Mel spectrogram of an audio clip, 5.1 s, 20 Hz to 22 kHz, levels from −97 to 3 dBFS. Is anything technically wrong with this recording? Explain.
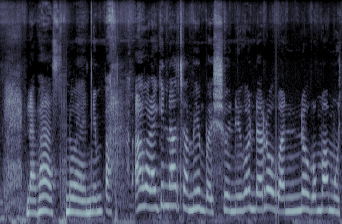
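Yes, there are two problems: a repeated buffer at three points, and pre-emphasis left on for most of the clip.

The repeated buffer occurs at 0.95 to 1.00 s, 2.67 to 2.69 s and 4.13 to 4.18 s. Each time, fresh speech failed to reach the output in time, so the same roughly 23 ms chunk was played again, which fits a 1024-sample buffer. It repeats twice at the first and third points and once at the second, with a hard seam at each repeat. These sound like brief mechanical stutters, and around a twentieth of a second of speech goes missing at the first and third. Unlike a dropout, there is no silence. The gap is filled by copies of the same chunk.

Pre-emphasis left on runs from 1.36 s to the end. The treble was lifted for recording or transmission, and the matching cut was never applied afterwards. The result is about 11 dB more level at 10 kHz than at 1 kHz, a shape consistent with a J.17 curve. 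From that point on, the speech sounds thin, bright and hissy on sibilants. A plain treble EQ or a brighter microphone would be present from the start. Here the tilt switches on partway through, which points to a missing de-emphasis stage.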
